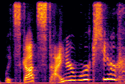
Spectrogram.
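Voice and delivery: mock surprise. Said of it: "he's like".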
